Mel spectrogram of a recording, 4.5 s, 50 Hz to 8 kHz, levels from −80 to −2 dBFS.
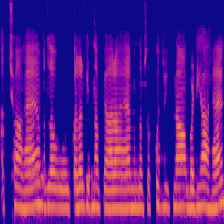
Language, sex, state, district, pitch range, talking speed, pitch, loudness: Hindi, female, Uttar Pradesh, Jyotiba Phule Nagar, 205-215 Hz, 175 wpm, 210 Hz, -27 LUFS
